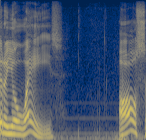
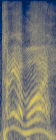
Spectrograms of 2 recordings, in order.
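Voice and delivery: high, louder, leering call from behind bars; creepy caller; 6 semitones higher, 4 dB louder, slower than usual. Retold or imitated. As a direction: lure the scared boy in. Man behind bars calls the child.

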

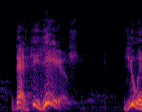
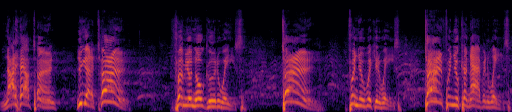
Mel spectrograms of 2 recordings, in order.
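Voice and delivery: higher, rising shouts of a preacher; full-force preaching; 5 semitones higher, slower than usual. Acted. Preacher rallying the congregation in a ringing call. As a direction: whip the church up, call and build.

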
